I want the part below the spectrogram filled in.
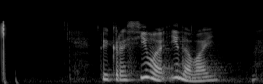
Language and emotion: Russian, positive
